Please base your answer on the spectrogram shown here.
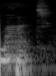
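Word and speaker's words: Maat: Now, Matt, we pronounce it as Mott, but it's actually Matt.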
